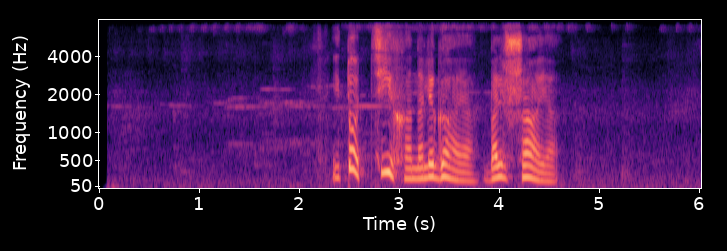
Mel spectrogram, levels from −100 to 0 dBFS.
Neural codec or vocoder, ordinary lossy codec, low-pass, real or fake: none; none; 7.2 kHz; real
